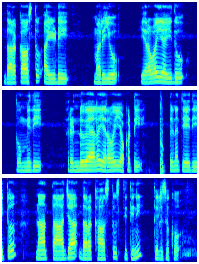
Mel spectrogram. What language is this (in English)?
Telugu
